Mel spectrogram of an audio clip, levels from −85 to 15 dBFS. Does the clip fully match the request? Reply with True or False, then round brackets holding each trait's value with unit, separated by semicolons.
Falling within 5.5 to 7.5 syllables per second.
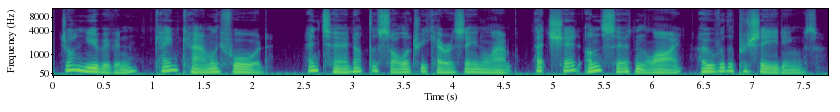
False (5.2 syllables/s)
